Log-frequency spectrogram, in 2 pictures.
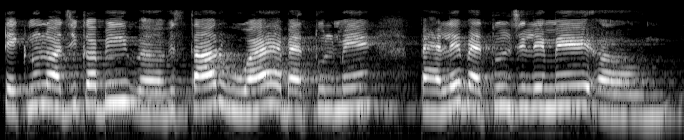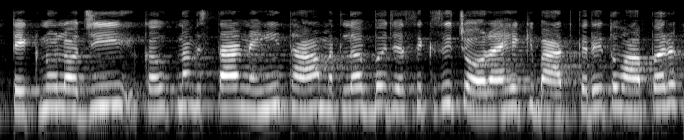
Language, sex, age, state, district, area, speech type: Hindi, female, 30-45, Madhya Pradesh, Betul, rural, spontaneous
